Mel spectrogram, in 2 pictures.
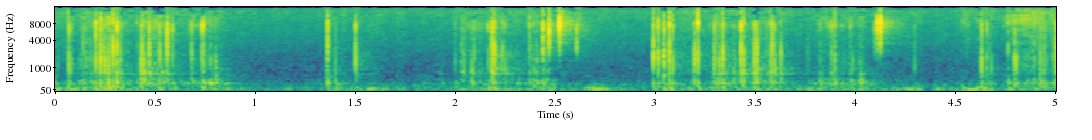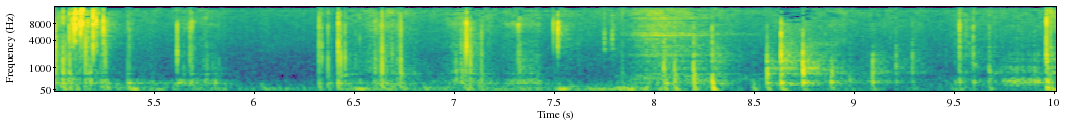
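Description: Long pearl-decorated nails scratch and tap a single hollow, empty yellow rubber rain boot, first along its treaded sole and then over its glossy shaft. Dense bursts of gritty scratching and quick, dry taps carry a hollow, muffled body underneath, broken by short, quieter pauses.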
